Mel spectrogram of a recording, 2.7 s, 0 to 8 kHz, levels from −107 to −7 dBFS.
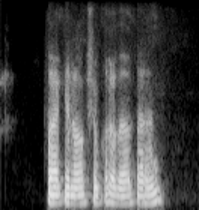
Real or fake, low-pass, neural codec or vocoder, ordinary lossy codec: fake; 7.2 kHz; codec, 44.1 kHz, 3.4 kbps, Pupu-Codec; Opus, 16 kbps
